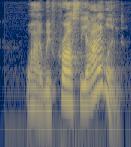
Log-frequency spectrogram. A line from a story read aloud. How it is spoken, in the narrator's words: I exclaimed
